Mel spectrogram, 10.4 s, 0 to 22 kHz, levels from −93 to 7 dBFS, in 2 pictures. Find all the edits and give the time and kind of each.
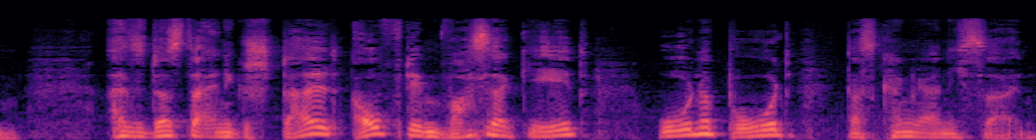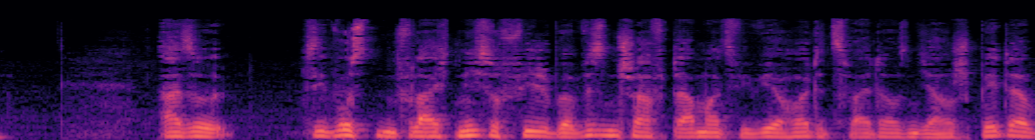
none

